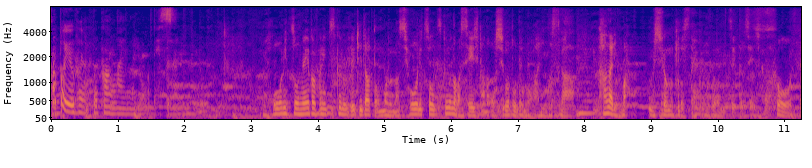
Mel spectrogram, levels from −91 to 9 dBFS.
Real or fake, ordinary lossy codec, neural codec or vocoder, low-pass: fake; none; codec, 16 kHz, 2 kbps, FreqCodec, larger model; none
